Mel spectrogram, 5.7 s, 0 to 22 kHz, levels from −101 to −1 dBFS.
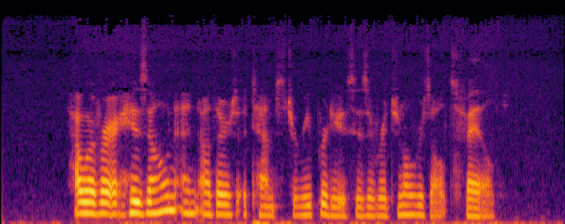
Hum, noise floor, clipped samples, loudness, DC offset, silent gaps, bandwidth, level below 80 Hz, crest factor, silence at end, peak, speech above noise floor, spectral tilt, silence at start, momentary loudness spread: none; -51 dBFS; under 0.1%; -18 LUFS; under 0.1%; none; 9.4 kHz; -48 dBFS; 16 dB; 0.45 s; -2 dBFS; 34 dB; -8.5 dB/octave; 0.75 s; 13 LU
